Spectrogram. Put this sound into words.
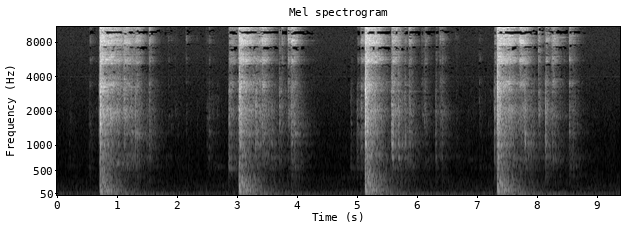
Rattle on a wooden staff.
age, ancient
